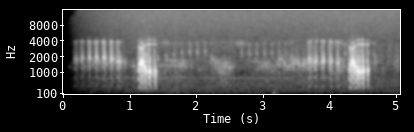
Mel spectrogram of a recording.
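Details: Mating frogs calling in an overgrown pond in Russia's Moscow region, Shchelkovsky district, on a warm sunny spring day, 25 May 2021: quick rattling pulse trains, two louder dense bursts about three seconds apart, softer croaking chorus between.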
